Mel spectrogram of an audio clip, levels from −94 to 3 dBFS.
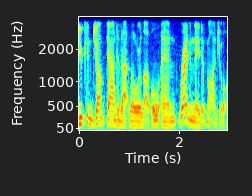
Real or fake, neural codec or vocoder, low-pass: real; none; 3.6 kHz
